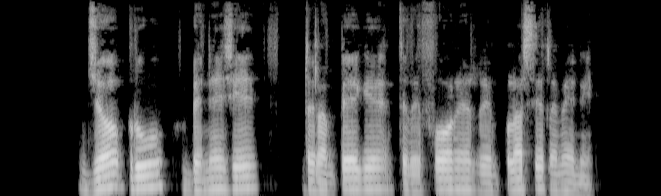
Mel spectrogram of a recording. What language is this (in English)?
Catalan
